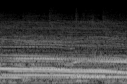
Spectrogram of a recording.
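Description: One person imitates a booing crowd by layering five voices, producing a dense, sustained chorus of low vocal drones for just over a second.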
